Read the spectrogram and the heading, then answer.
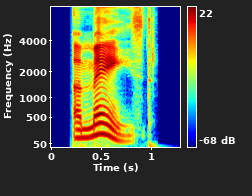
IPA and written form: əˈmeɪzd (amazed)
